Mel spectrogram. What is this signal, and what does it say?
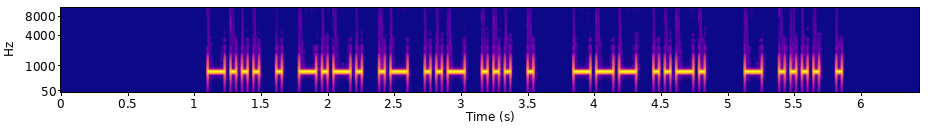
Morse code, heard as a keyed tone, about 28 wpm, 700 Hz. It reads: BECAUSE OF THE
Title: Sets of 3 Words 28wpm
